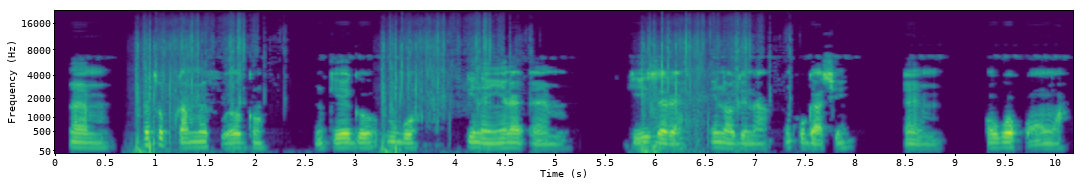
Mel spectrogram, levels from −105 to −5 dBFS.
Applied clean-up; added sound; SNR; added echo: classical method spectral subtraction.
